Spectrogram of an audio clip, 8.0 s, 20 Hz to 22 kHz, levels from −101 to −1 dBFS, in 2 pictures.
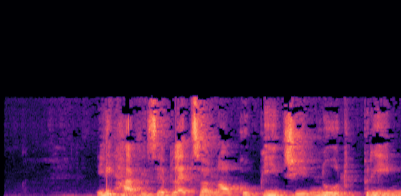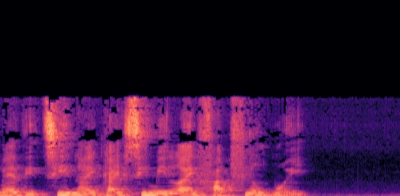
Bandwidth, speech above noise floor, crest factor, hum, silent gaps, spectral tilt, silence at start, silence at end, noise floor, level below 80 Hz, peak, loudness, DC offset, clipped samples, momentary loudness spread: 11.5 kHz; 42 dB; 22 dB; none; none; -3 dB/octave; 0.95 s; 0.95 s; -65 dBFS; -56 dBFS; 0 dBFS; -21 LUFS; under 0.1%; under 0.1%; 9 LU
